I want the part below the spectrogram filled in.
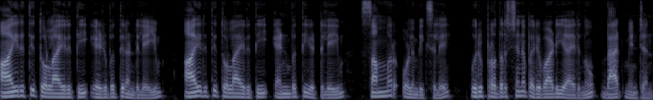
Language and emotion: Malayalam, neutral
